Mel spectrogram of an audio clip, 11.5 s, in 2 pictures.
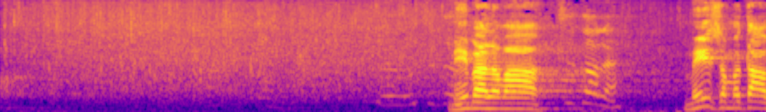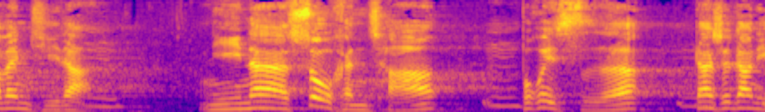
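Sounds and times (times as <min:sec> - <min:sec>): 
audience applause: 0:00.0 - 0:04.5
speech: 0:03.4 - 0:04.2, 0:05.1 - 0:11.4.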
